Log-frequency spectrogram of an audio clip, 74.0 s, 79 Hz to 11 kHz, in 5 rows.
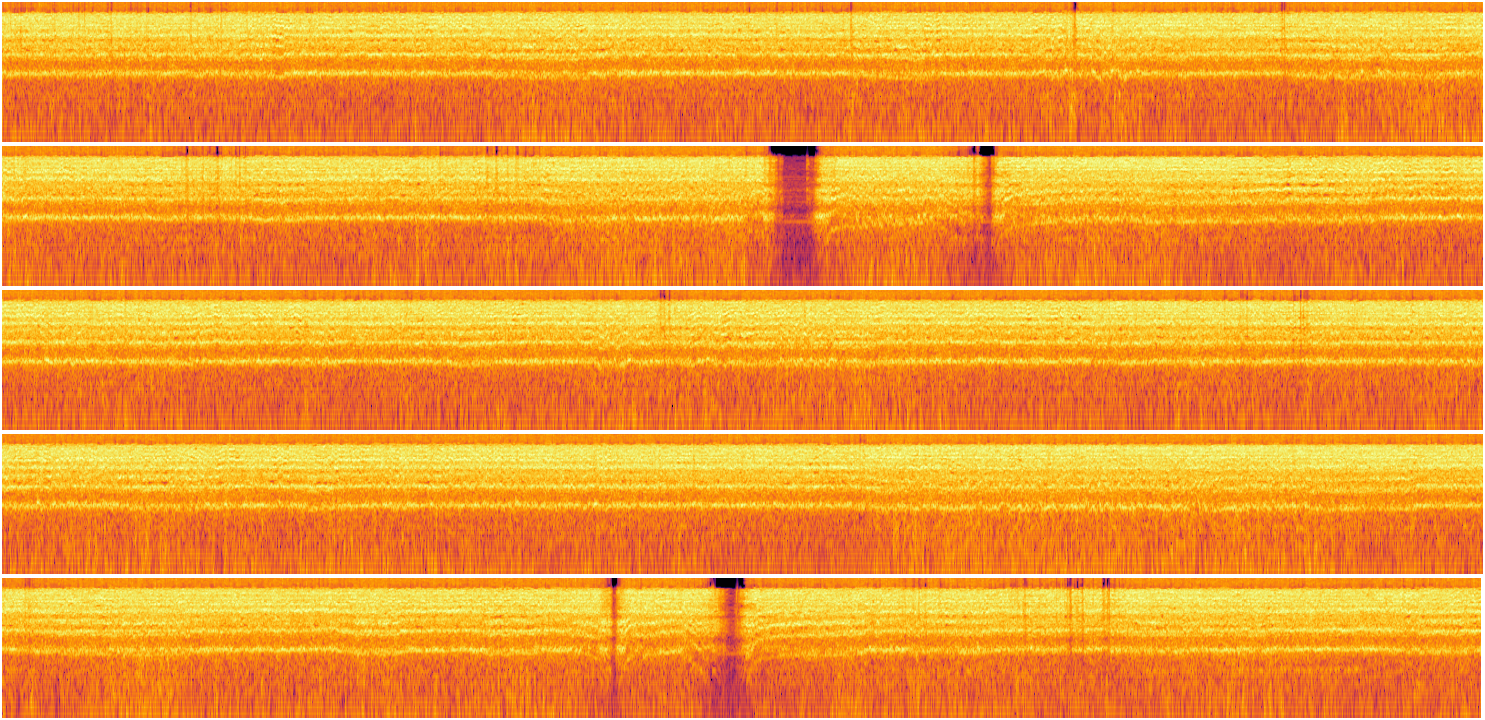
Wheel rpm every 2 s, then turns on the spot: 240, 230, 230, 230, 230, 230, 220, 220, 230, 230, 200, 110, 120, 190, 220, 230, 230, 230, 220, 230, 230, 230, 220, 220, 230, 230, 220, 190, 190, 220, 220, 220, 160, 130, 220, 220, 230.
none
